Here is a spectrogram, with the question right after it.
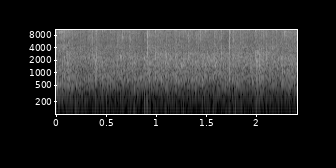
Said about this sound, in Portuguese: Dá um glória a Deus, aplauda Ele, você que está em casa, irmão.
